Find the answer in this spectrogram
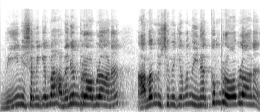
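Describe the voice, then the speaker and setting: Woman playing a coaxing female friend, reassuring, fairly high. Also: quick pace, lightly acted. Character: soothing female friend consoling another woman.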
